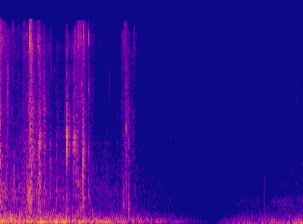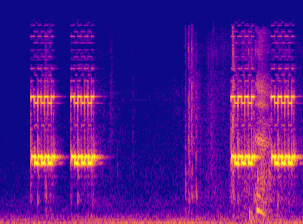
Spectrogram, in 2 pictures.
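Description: A telephone rings in two paired bursts of bright double trills with a pause between them, over faint room noise and some crunching movement.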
